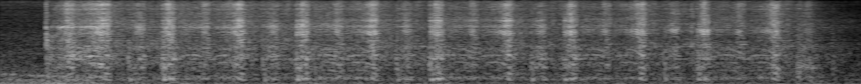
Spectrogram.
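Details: VW diesel swapped into a Suzuki Samurai, injectors loosened and glow plugs used: slow even cranking pulses, about ninety a minute, with sharp hissing bursts each stroke, never catching, with an ether smell. The owner believes the injection pump needs a rebuild.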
